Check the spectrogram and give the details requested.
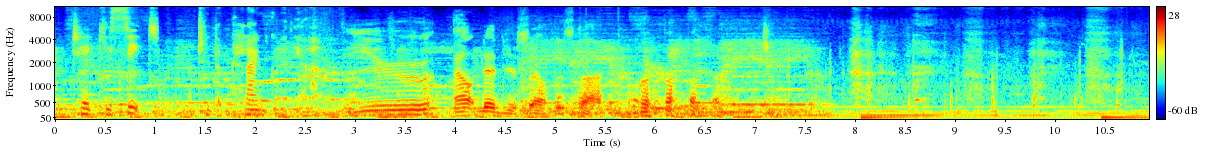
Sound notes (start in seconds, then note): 5.5 laughs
